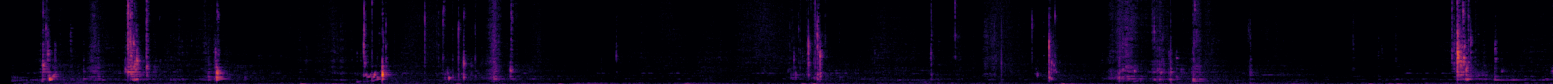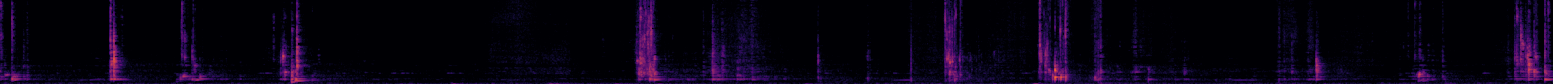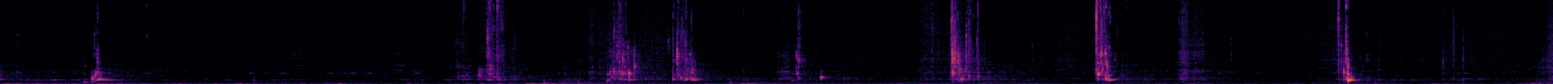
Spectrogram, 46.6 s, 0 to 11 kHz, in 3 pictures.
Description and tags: Recorded with MKH60 & SD442T, Metal Pocket flask
pocket, bottle, metal, flask, water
